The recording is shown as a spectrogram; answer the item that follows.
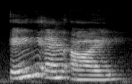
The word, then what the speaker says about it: animal: There is no stress on the last syllable A, that is a vowel, and the way I'm taking out this last A of the animal is not A. I'm not opening or stretching my mouth anymore.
